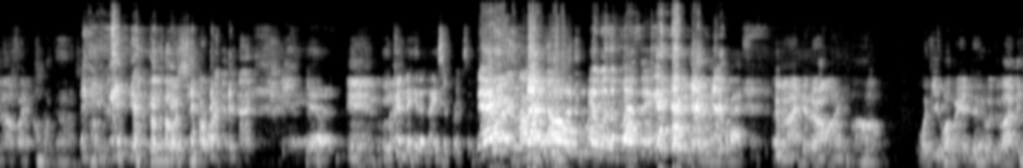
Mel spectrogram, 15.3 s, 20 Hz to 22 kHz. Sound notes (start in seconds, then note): 0.0 chuckles; 1.2 all laughing; 7.2 laughing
